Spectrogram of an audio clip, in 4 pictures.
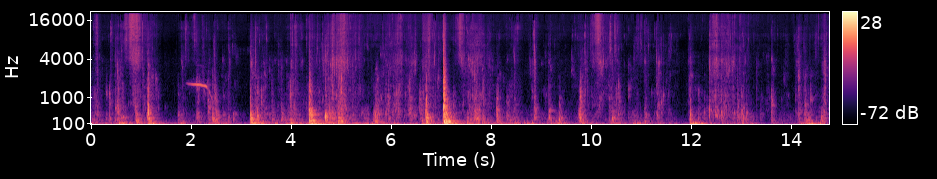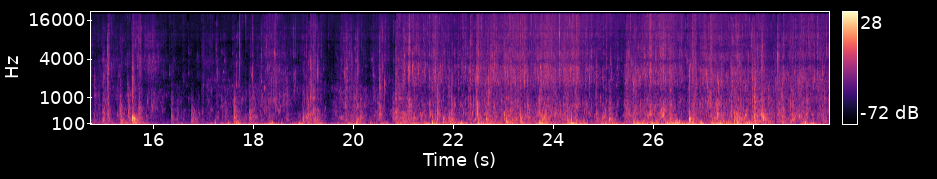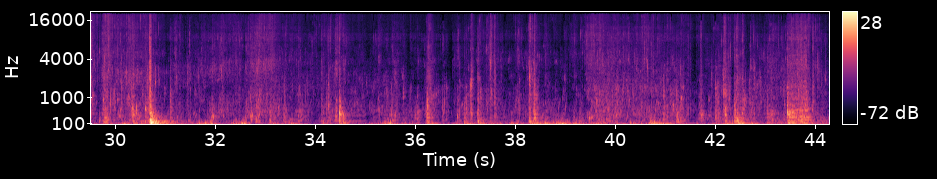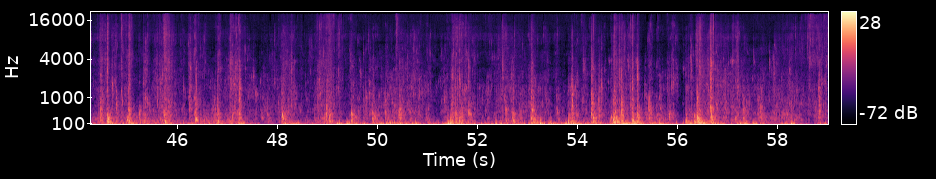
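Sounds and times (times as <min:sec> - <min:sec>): water knocking and splashing on hull: 0:00.0 - 0:59.0
wind rumbling on microphone: 0:17.4 - 0:33.5, 0:37.4 - 0:41.2, 0:48.2 - 0:59.0.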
